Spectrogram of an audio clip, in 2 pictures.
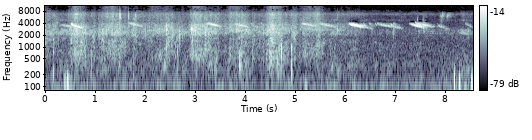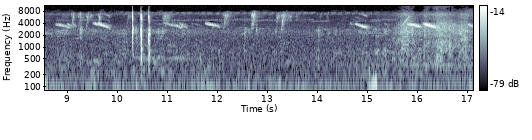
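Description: A flock of small birds giving short, high, downslurred chirps, one after another about every half-second, faint and scattered through the whole stretch.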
